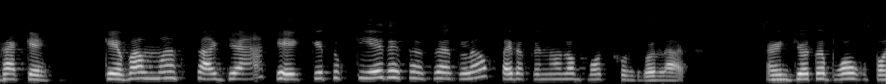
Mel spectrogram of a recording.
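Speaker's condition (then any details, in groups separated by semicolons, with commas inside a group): Cerebral palsy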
